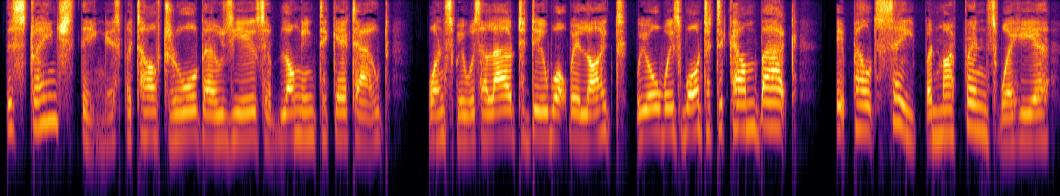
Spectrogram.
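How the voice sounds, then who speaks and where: A woman's voice: low voice, no echo. A woman reading an audiobook as a chatty woman in her seventies with an East End London accent, homely and rambling. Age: 70s. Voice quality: homely, rambling, dialect grammar. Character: frail chatty old East End woman, long institutionalised. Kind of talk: audiobook narration in character.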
